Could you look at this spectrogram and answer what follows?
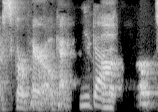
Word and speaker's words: Scarpero: Scarpero.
